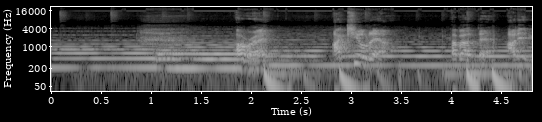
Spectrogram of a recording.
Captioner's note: sighs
